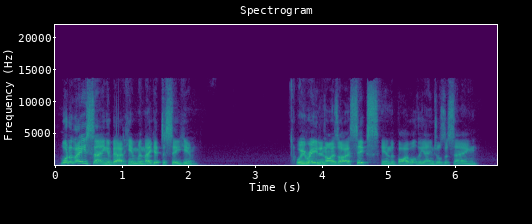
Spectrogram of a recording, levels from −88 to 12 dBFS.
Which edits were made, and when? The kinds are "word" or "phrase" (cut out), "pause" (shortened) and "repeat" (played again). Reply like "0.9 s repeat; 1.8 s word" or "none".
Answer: none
